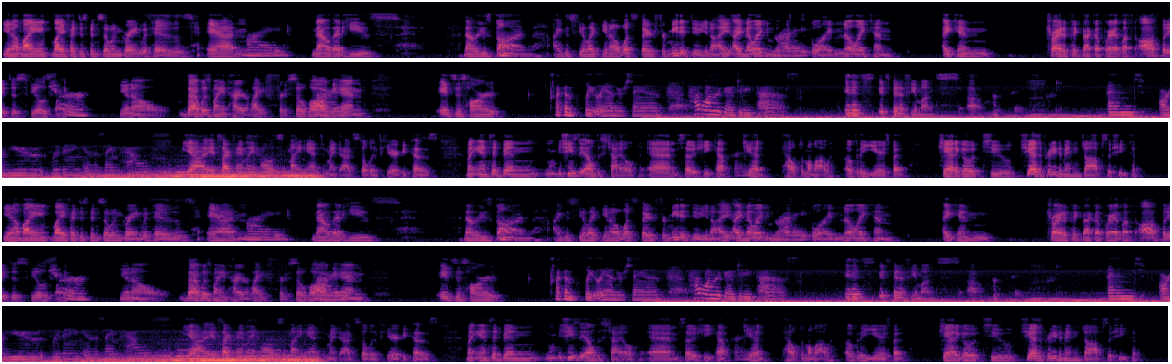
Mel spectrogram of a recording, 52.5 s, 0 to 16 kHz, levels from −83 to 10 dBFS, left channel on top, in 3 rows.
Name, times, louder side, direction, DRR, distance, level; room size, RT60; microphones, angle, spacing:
voice 1, 0.0-3.7 4.6-6.2 6.9-11.8 12.1-13.3 14.1-14.8 15.7-18.5 19.3-22.9 24.0-25.0 27.5-27.8 30.1-32.4 32.9-33.4 37.7-46.5 46.7-48.6 49.1-52.0, left 3 dB, 65° left, 1.2 m, -36 dB
voice 2, 3.6-4.3 11.6-12.1 18.2-18.8 22.2-22.8 25.7-29.3 32.4-32.8 33.2-33.3 34.1-37.4 45.8-46.3, equal, 10° left, 0.9 m, -39 dB
sound 1, 27.1-39.8, right 1 dB, 20° right, 0.7 m, -30 dB
11.5 x 5.6 x 2.4 m
head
